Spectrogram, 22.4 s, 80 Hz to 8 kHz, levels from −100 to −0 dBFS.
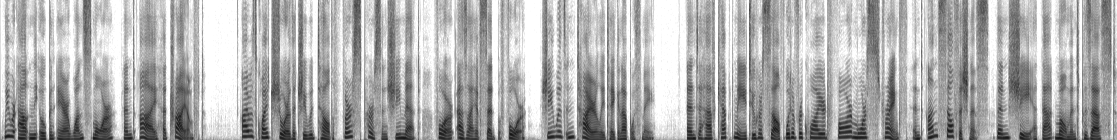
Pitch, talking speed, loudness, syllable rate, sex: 205 Hz, 160 wpm, -18 LUFS, 4.1 syllables/s, female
